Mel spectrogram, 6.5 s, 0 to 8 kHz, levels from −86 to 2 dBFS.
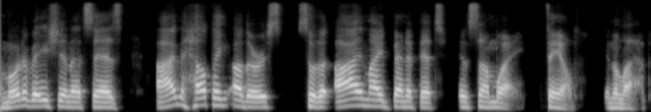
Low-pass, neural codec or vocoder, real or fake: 7.2 kHz; codec, 24 kHz, 1.2 kbps, DualCodec; fake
